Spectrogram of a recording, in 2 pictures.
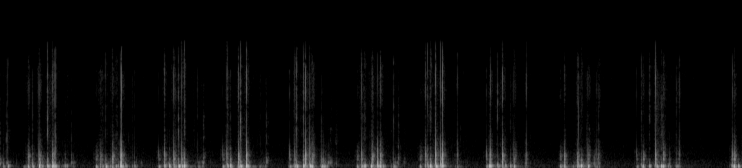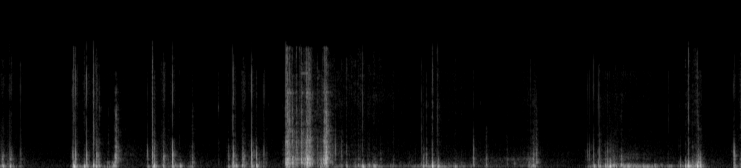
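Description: A hollow faux leather Rubik's cube handbag with stitched vinyl squares is tapped and scratched with long nails in quick, rhythmic bursts. The sound is a dull, low-mid clatter of short clicks with almost no ring. Near the end the strokes turn into brighter, rougher scratching with softer rustle between them.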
